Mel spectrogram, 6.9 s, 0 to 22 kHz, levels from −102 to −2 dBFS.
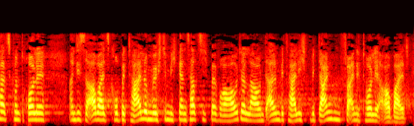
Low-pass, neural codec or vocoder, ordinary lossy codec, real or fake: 7.2 kHz; none; none; real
